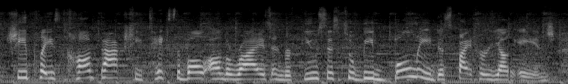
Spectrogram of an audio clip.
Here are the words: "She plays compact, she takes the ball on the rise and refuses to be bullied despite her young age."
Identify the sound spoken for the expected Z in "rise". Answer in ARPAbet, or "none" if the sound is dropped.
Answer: Z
